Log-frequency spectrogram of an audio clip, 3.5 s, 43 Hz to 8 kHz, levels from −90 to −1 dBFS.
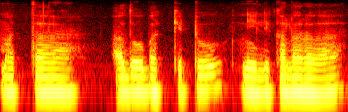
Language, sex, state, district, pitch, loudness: Kannada, male, Karnataka, Bidar, 110 Hz, -18 LUFS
